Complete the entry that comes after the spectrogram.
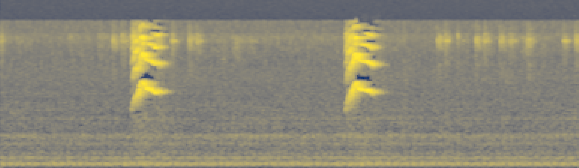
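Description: Two short, high, rising whistled calls, about three seconds apart, from a bird, over a steady low hum.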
